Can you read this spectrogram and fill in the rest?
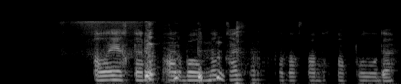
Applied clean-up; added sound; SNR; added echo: neural mask model RNNoise.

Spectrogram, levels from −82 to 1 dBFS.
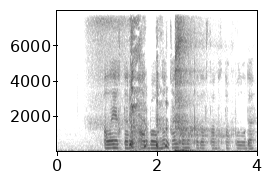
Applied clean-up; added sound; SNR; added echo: none; Breathing + Cough; -2 dB; none.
